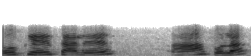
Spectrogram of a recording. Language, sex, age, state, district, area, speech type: Marathi, female, 45-60, Maharashtra, Thane, urban, conversation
